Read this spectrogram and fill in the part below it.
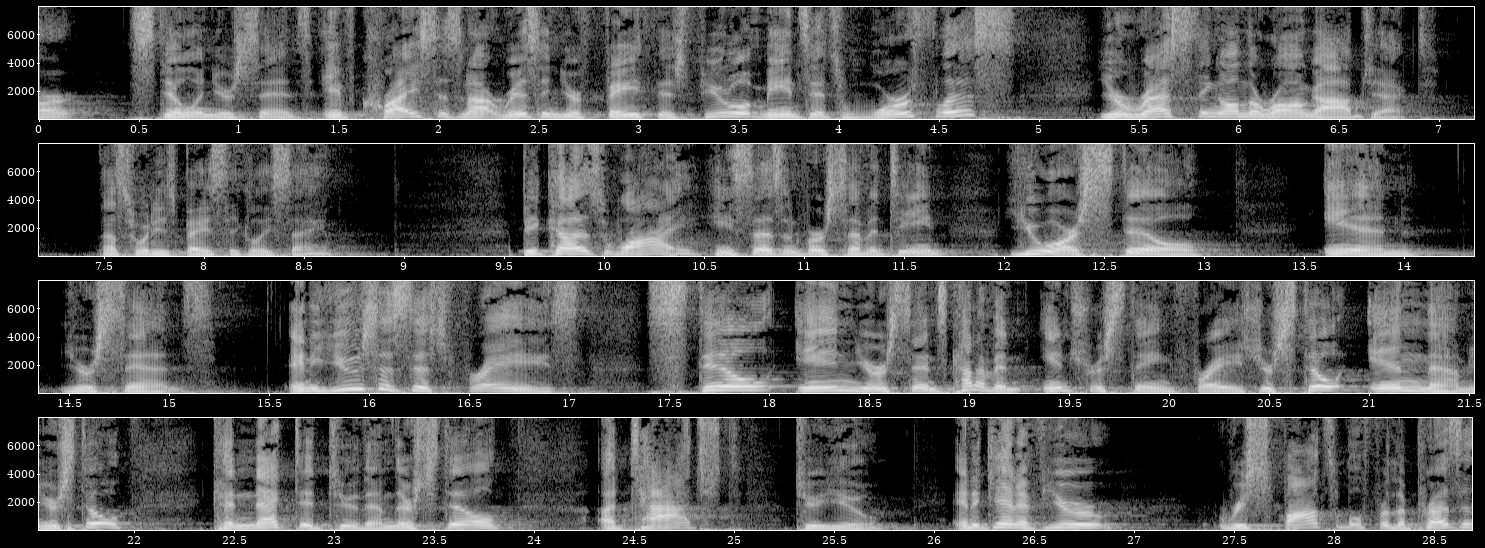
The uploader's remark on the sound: Easter Sunday Service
